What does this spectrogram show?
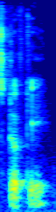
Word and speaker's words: Stiffkey: The Rector of Stucky, written Stiffkey, pronounced Stucky, aka Harold Davidson.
